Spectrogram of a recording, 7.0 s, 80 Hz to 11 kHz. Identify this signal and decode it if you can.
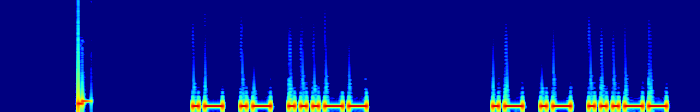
Morse code, heard as a keyed tone, about 20 wpm, 700 Hz. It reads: AA3 AA3
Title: USA Call Sign Prefixes - Repeated 2x - 20wpm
